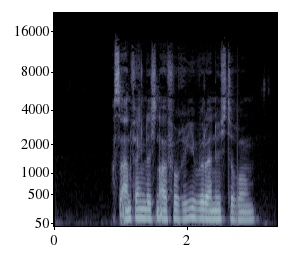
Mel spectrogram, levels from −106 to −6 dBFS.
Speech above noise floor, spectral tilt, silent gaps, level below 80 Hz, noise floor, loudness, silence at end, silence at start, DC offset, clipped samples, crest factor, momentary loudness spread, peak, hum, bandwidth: 44 dB; -5.5 dB/octave; none; -72 dBFS; -86 dBFS; -43 LUFS; 0.35 s; 0.9 s; under 0.1%; under 0.1%; 18 dB; 7 LU; -28 dBFS; none; 13.5 kHz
